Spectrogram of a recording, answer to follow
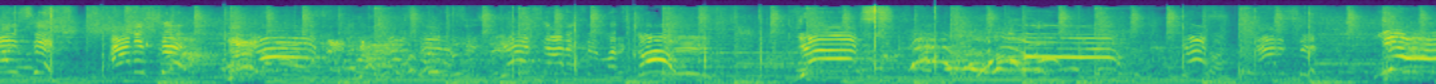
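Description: Background music with a steady bass line, under a group of people shouting and yelling excitedly.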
